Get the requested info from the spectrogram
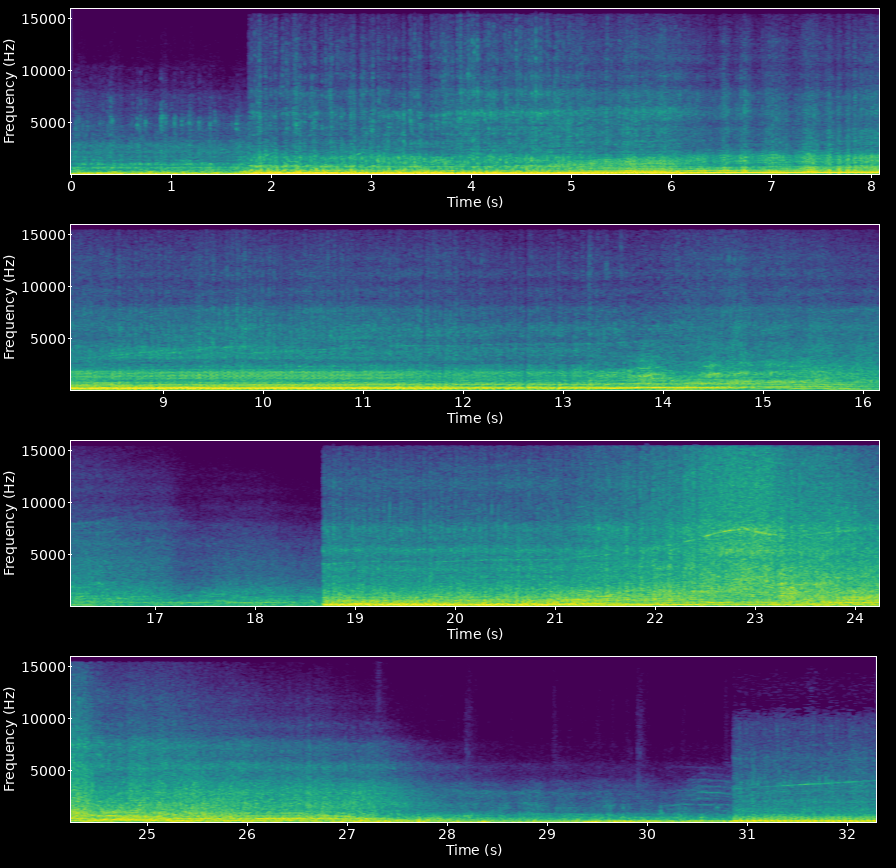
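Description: Street drag cars revving at the line, then launching about two seconds in and accelerating hard at full throttle, the engine pitch climbing and dropping back at each gear shift. After a sudden cut about two-thirds of the way through, the same kind of hard acceleration through the gears is heard again, fading as the cars pull away.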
